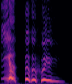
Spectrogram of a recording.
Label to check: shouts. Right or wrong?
Right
